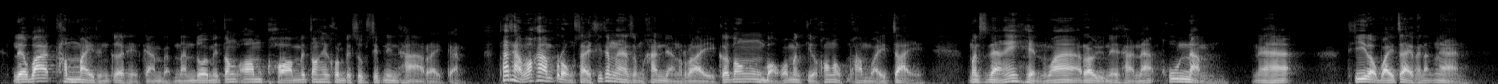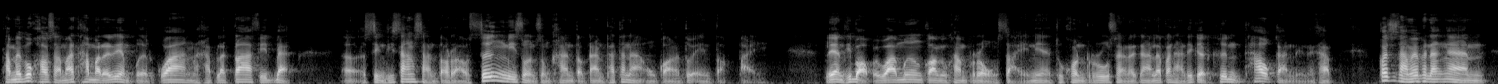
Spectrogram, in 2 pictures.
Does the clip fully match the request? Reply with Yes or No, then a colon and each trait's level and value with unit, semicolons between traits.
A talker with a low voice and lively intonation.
Yes: low, 100 Hz; wide, 5.7 semitones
